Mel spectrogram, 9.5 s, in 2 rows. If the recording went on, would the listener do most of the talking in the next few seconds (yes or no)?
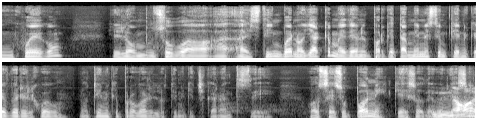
yes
